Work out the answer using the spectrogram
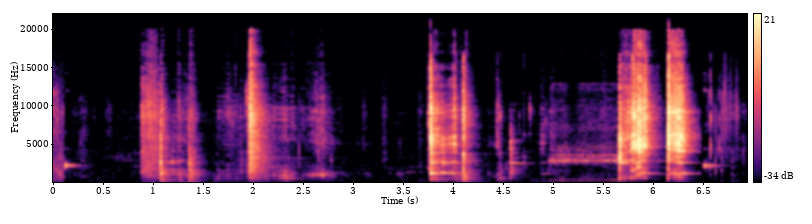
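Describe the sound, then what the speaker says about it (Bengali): Fish curry poured out of a cooking pot, with a series of close metallic clanks and scrapes of pot and utensil coming in uneven bursts between quiet gaps. "হয়ে গেছে, আমি এবার ঢেলে ফেলবো।"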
